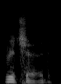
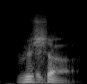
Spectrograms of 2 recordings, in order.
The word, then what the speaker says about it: Richard: Richard, do not pronounce the D as in English. Not Richard. – Okay. – Richard.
